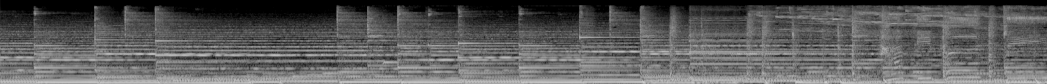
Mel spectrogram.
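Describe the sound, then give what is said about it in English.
Jingling bells ring through a bright, loud musical tune with sustained notes and a steady bass line, the shimmer growing busier toward the end; no one speaks. “Jingle bells. Here we go. Jingle bells.”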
